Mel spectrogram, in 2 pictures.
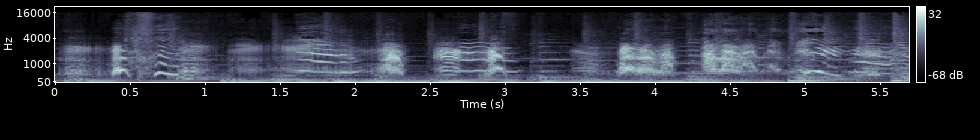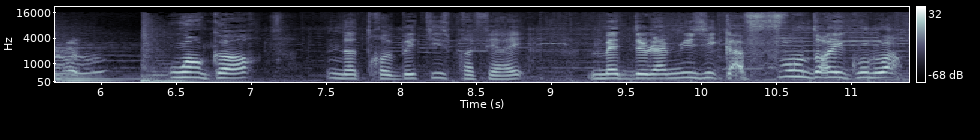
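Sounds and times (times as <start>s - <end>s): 
person imitating a dog with yappy barks and whiny yelps: 0.0s - 6.0s
speech: 0.4s - 1.7s, 6.6s - 11.3s.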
